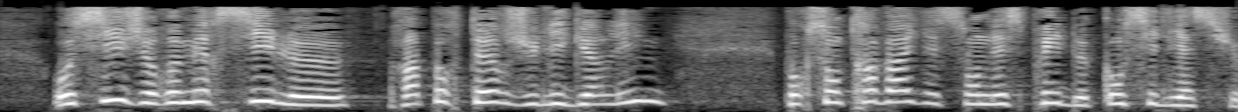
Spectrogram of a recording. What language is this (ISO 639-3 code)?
fra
